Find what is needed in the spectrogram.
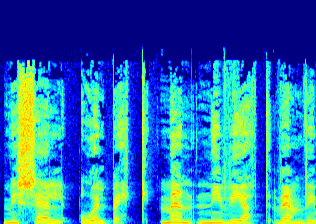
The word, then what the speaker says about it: Michel Houellebecq: Mikael Hollebeck, uttalar man hans namn så? – Du, det är Michel Houellebecq har jag hört.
